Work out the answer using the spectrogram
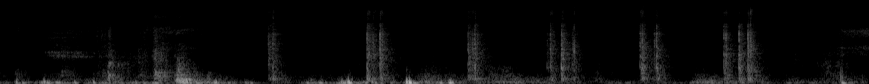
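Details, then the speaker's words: Schleicher K21 glider tailplane, tip flexed up and down by hand: irregular dull creaks and cracks because the resin bond between tailplane fitting and spar fitting bolts has broken, likely from overstress such as a heavy landing or grounding. "it's quite easy to spot it you just quite simply go to the tip and put a few pounds of pressure on the tip up and down and you immediately hear the tail plane creaking"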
